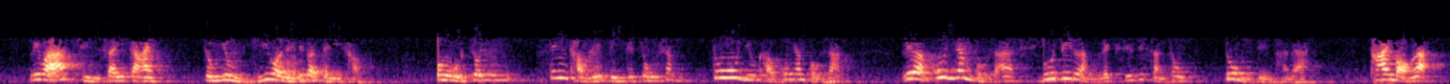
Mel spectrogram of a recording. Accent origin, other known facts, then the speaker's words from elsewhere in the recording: Guangdong, China; 我哋廣東人就講大話咧，妄語。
